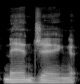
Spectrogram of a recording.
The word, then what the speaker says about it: Nanking: For pronunciation's sake, Nanking, Nanjing, same place, depending on how you pronounce it and whatnot. But just because Iris Chang's book, The Rape of Nanking, is Nanking, I call it Nanking.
